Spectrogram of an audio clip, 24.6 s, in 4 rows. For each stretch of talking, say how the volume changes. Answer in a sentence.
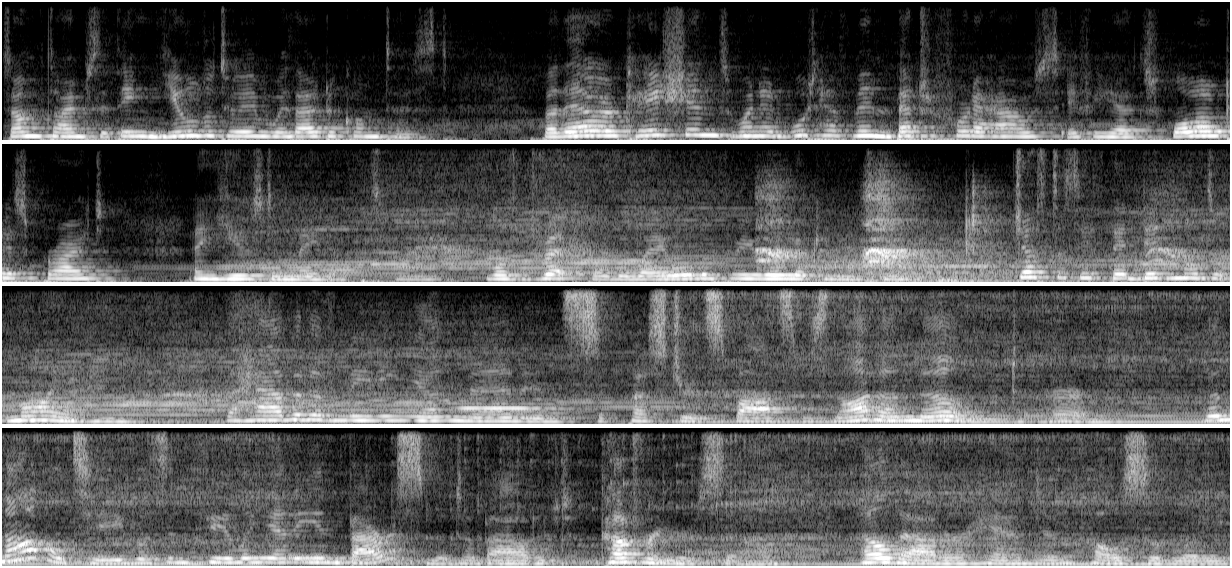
The talking can be heard from 0.0 to 24.5 s, at a steady volume.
